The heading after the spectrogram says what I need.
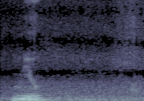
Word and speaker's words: mu: this is the Greek letter, Greek alphabet called mu. I'll write it for you here. It's written like this, okay? But some people just write U. This is pronounced mu, okay?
